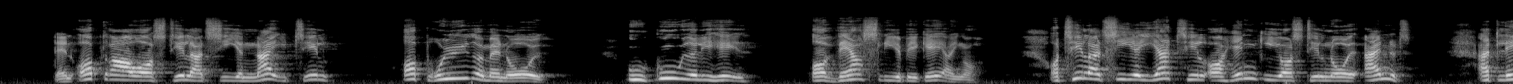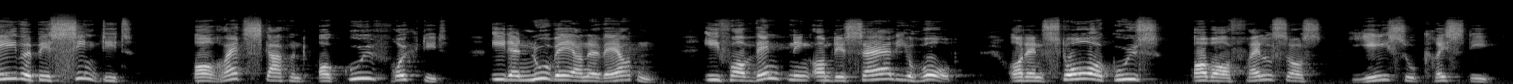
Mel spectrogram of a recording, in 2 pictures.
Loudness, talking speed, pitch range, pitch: -18 LUFS, 105 wpm, 180-240 Hz, 205 Hz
